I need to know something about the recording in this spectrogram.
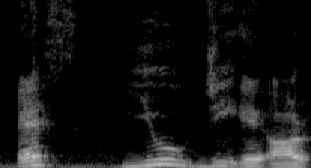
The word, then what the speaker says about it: sugar: S before U is like SURE is also sure and not sur. Yes? And SUGAR is sugar in the same way.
